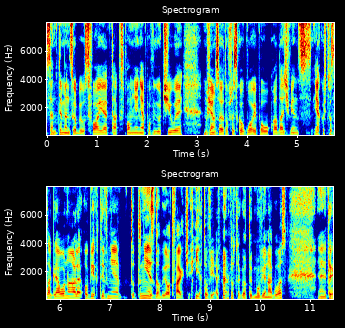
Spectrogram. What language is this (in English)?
Polish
